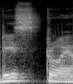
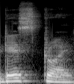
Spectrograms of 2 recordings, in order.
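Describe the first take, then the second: First: ডিস্ট্রয় opened with "dis", an i vowel; correct pronunciation. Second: ডেস্ট্রয় opened with "des", an e vowel; common mispronunciation. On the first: Teacher correcting the usual way for learners, correct pronunciation. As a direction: say ডিস্ট্রয় as di-STROY, falling at the end. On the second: Teacher quoting what we usually say, common mispronunciation. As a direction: say ডেস্ট্রয় as des-troy, e in place of i. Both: Shown as a demonstration. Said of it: "আমরা বলি ডেস্ট্রয়".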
